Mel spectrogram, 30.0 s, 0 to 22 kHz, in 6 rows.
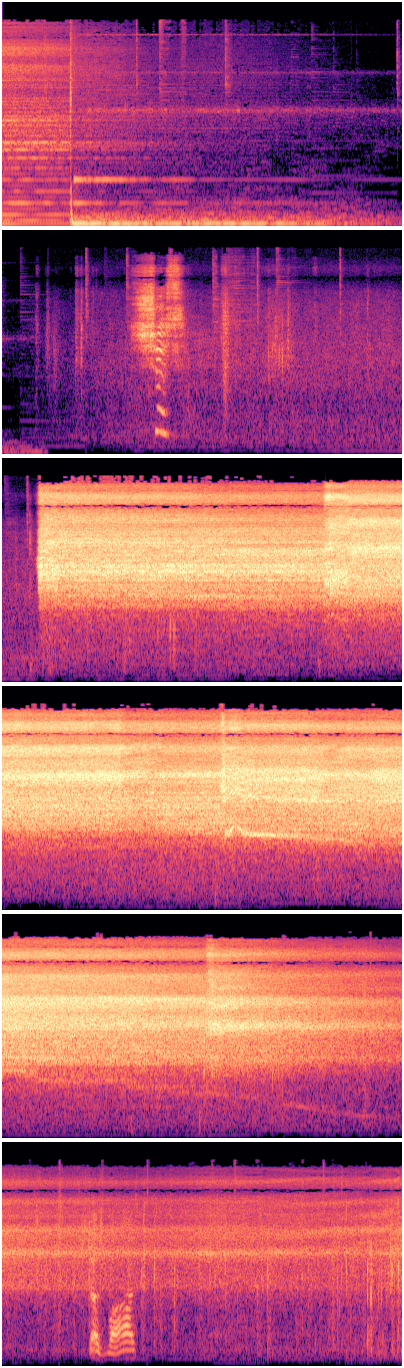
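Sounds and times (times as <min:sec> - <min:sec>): air hissing from valves: 0:10.4 - 0:30.0
faint falling whistle: 0:10.4 - 0:30.0.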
